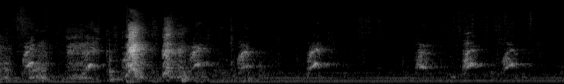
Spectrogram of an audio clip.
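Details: Cleo's puppies at play on a kennel deck: a loud sharp yelp early on, then a string of lighter, rising puppy barks spaced about half a second apart, over a steady low electrical hum.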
